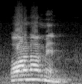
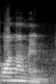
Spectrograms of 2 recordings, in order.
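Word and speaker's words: ornament: honest man এরপরে আছে অনামেন্ট অথবা সংক্ষেপে বলতে পার অনামেন্ট এখানে আরটা সাইলেন্ট থাকবে অনামেন্ট আর এর পরে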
